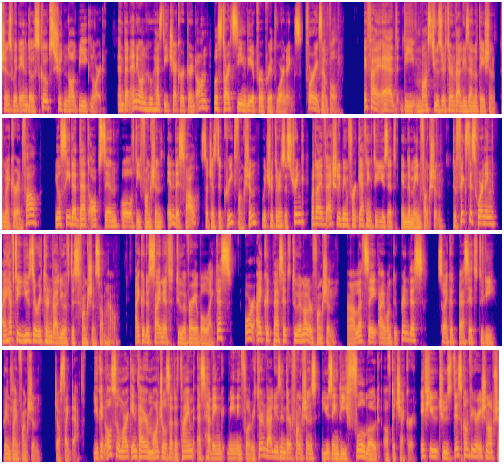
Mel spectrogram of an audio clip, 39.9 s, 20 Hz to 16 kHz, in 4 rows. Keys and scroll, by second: 8.7 Tab, 29.7 Escape.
